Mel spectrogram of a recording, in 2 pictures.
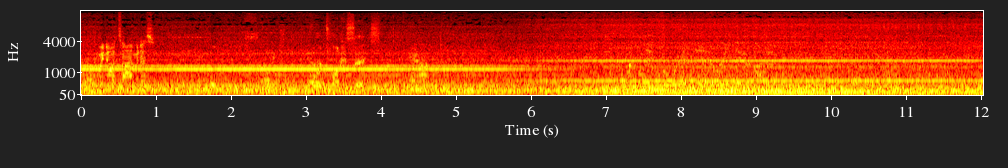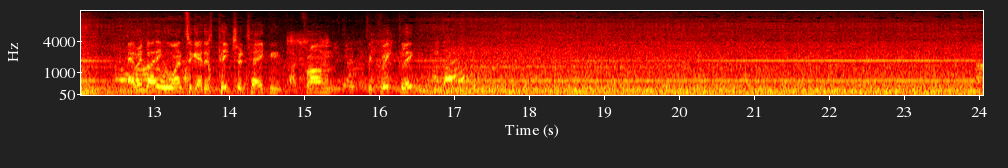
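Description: A helicopter engine drones loudly and steadily.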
